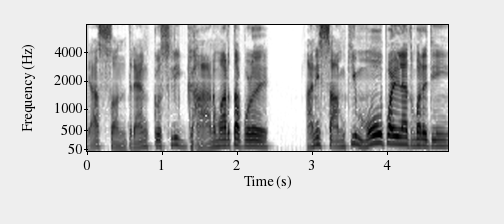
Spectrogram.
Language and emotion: Goan Konkani, disgusted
